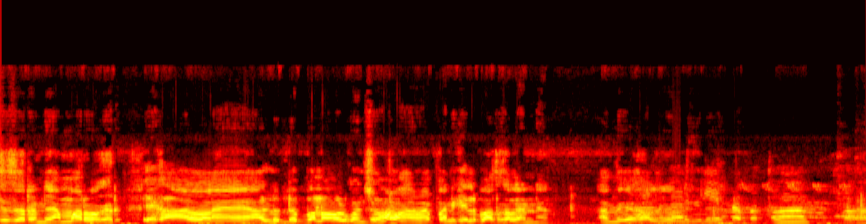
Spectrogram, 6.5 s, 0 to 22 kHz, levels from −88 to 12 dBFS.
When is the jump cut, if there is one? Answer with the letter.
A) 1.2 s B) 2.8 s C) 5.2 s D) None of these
C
